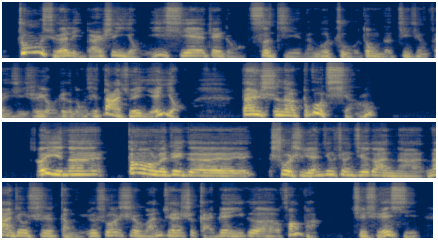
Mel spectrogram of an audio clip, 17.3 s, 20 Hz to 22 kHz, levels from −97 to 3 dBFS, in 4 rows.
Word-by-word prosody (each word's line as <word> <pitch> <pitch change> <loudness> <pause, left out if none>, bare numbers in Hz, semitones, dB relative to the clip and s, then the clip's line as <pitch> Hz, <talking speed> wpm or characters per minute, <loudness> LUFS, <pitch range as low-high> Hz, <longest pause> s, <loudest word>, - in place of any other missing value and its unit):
中 320 +1 +4
学 145 - 0
里 145 -8 -7
边 120 +4 -10
儿 135 - -5
是 175 +6 -7
有 125 -9 -9
一 180 - -8
些 160 +1 -2
这 145 -1 -4
种 115 -5 -18
自 155 -6 -3
己 105 -5 -17
能 110 +1 -21
够 125 +1 -9
主 110 -3 -13
动 130 0 -7
地 110 -1 -18
进 115 +3 -12
行 115 +1 -16
分 110 0 -16
析， 115 +1 -18
是 125 +4 -9
有 120 -6 -9
这 130 - -10
个 125 - -13
东 125 0 -17
西， 135 +2 -9
大 140 +1 +4
学 140 +3 -2
也 120 -5 -4
有， 235 - +1 0.6
但 225 +1 +6
是 200 0 +1
呢， 180 -3 +2
不 155 - -7
够 310 - +6
强。 - - -2 1.1
所 470 0 +8
以 235 -7 +9
呢， 215 +1 +4 0.5
到 310 -4 +6
了 200 -3 +7
这 210 0 +4
个 165 -4 +4 0.4
硕 225 -4 +5
士 180 -3 -2
研 165 +4 +1
究 215 0 +1
生 205 -1 -2
阶 185 +1 +1
段 165 -7 -2
呢， 130 -2 -9
那 195 +2 0
就 160 0 -2
是 145 0 -6
等 120 -5 -13
于 150 +8 -7
说 175 +4 -5
是 160 -2 -6
完 140 +6 -8
全 160 -2 -4
是 150 - -9
改 - - -12
变 155 -2 -5
一 145 - -12
个 140 -5 -5
方 205 - -2
法 - - -16 0.3
去 135 - -5
学 175 +10 -1
习。 110 - -4
150 Hz, 250 characters per minute, -22 LUFS, 125-185 Hz, 1.1 s, 以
